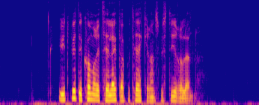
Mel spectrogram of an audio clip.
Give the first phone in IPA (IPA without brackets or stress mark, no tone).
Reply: ʉː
